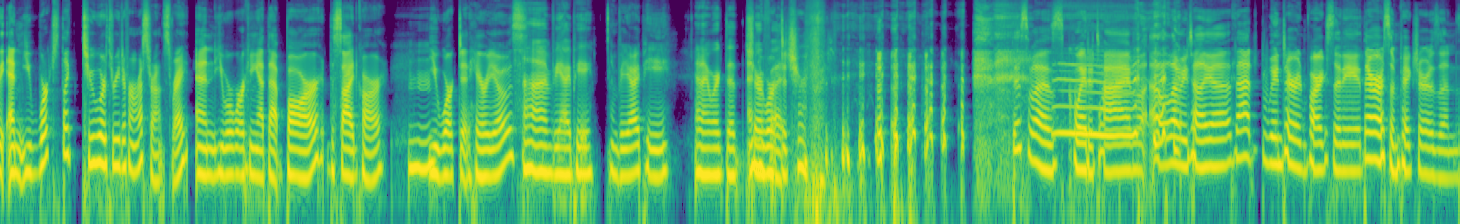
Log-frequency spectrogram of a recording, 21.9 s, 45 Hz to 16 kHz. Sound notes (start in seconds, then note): 12.1 laughing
